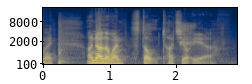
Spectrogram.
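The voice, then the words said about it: Put-on British accent. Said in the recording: “that's my British accent, which is, I think, on point”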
